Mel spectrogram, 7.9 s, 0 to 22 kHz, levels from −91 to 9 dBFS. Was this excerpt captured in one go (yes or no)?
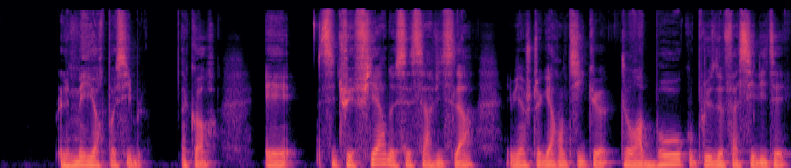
no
